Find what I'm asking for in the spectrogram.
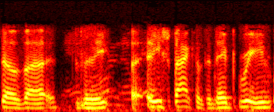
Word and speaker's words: Dnieper: Dnieper River. The D is not pronounced. It's Dnieper or Dnipro River, okay?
